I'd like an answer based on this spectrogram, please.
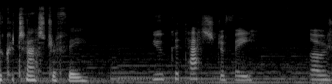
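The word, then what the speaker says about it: eucatastrophe: you how do you say that U catastrophe you catastrophe I was right what does it mean a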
